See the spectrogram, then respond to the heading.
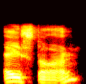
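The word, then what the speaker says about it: Sagittarius A*: However, one star, Sagittarius A2, pronounced A star, is a mysterious invisible object that occupies a strangely unique position, the exact center of our galaxy.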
